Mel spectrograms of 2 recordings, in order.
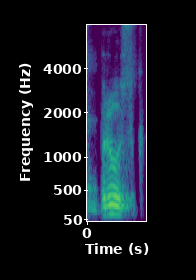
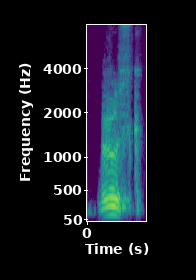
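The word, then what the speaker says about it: brusque: you pronounce the word you pronounce the word as bruce b-r-u-s-q-u-e okay bruce that's correct yes second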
